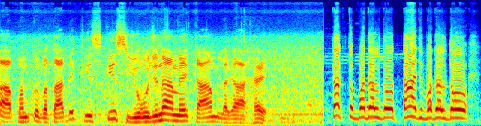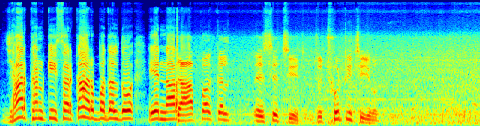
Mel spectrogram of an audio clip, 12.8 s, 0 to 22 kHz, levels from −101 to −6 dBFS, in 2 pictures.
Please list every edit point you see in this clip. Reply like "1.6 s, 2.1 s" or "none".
4.3 s, 8.8 s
